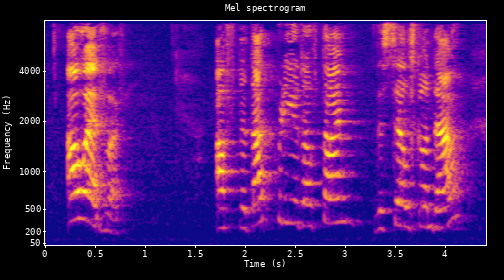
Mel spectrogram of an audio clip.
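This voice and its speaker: Projecting her voice in a room with audible echo, a woman speaks at a high pitch and moderate pace with ordinary pitch variation. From Portugal. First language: Portuguese. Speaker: science communicator. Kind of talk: personal testimony. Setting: live stream.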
